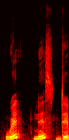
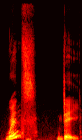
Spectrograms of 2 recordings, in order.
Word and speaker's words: Wednesday: আমরা মূলত এটাকে ওয়েডনেসডে বলি, বাট এটার সঠিক শুদ্ধ উচ্চারণ হচ্ছে ওয়েন্সডে, ওয়েন্সডে। Repeat after me, ওয়েন্সডে, ওয়েন্সডে। সো আজকের পর থেকে আমরা এটাকে ওয়েডনেসডে বলবো না, এটাকে বলবো ওয়েন্সডে।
